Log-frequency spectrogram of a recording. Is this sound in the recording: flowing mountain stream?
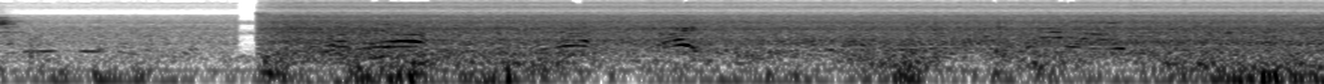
yes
